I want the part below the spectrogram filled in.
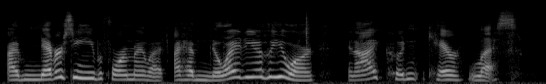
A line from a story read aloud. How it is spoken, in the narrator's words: he spat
